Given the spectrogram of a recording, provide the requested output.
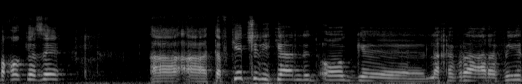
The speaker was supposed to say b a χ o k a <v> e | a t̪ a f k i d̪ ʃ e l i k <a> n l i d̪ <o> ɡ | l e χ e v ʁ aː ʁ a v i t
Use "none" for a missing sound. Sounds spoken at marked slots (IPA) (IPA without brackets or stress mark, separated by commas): z, a, o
